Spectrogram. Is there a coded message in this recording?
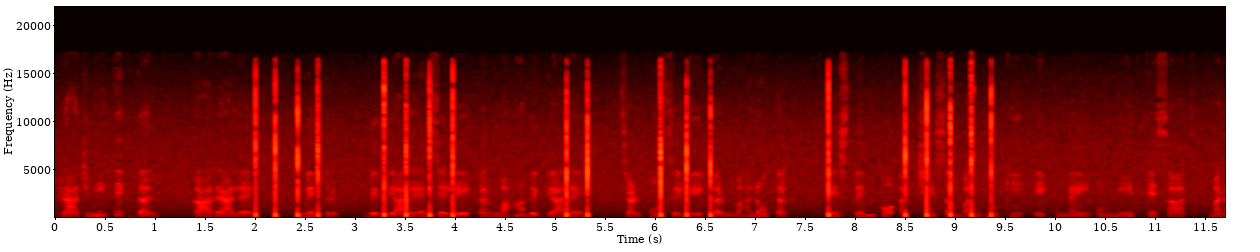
Yes: tap code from 2.0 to 9.4 s, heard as knocks on a wall, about 4 knocks a second, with speech in Hindi. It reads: THE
